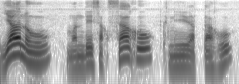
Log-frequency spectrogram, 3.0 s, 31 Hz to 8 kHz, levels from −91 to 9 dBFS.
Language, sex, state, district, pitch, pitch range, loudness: Garo, male, Meghalaya, South Garo Hills, 120 Hz, 100-160 Hz, -21 LUFS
